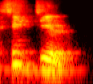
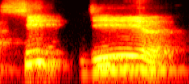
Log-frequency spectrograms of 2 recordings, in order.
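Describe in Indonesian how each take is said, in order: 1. Vokalnya dibiarkan pendek. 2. Vokalnya dipanjangkan. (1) "Gitu saja, pendek" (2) "Nah, itu panjang"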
